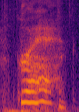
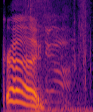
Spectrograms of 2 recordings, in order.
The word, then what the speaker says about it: Grug: Grog. Yes, it's Grug. And Kelvin actually wears Uggs. Rhymes with Grug.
